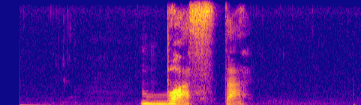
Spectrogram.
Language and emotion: Russian, angry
